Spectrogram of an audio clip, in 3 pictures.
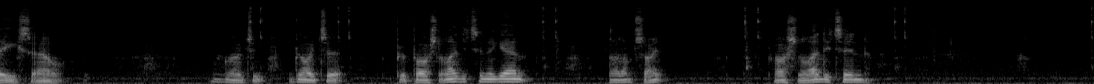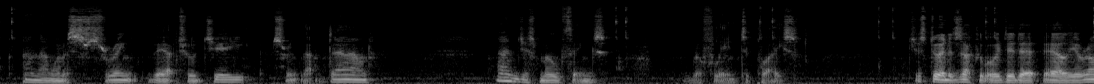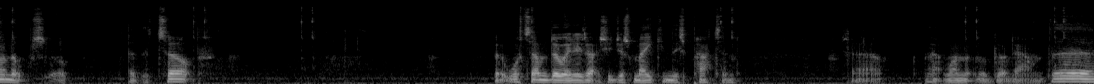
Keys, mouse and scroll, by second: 2.4 click, 3.3 click, 4.1 g, 5.4 click, 7.4 click, 9.1 click, 9.2 g, 10.9 click, 11.5-12.4 scroll, 12.5 g, 13.1-15.8 scroll, 15.8 scroll, 17.0 click, 18.5 click, 18.7 g, 19.7 click, 21.8 click, 22.1 g, 23.7 click, 24.9 click, 25.2 g, 27.0 click, 29.8 click, 30.2 g, 31.5 click, 32.7 click, 32.7 g.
